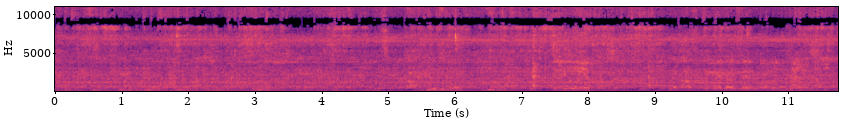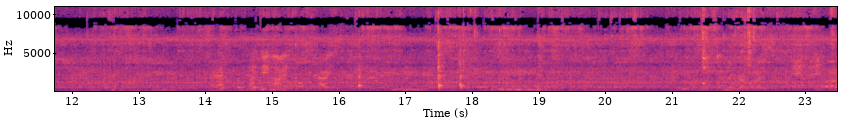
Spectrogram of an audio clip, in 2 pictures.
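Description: A meat grinder's motor hums steadily.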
